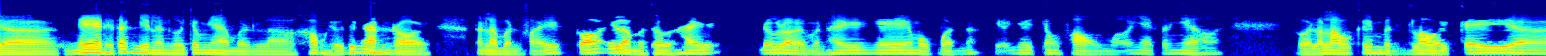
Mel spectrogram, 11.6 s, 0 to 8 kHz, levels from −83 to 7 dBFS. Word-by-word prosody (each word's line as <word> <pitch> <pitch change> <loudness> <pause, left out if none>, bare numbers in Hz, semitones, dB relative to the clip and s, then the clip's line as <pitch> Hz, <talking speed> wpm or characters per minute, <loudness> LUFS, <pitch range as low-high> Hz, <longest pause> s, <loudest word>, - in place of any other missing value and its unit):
à, 100 -1 +2
nghe 130 +5 +7
thì 120 - 0
tất 140 - +6
nhiên 130 -4 +1
là 110 - +1
người 105 -1 -3
trong 115 +2 -3
nhà 110 -3 0
mình 100 -1 -5
là 95 -1 -4
không 115 +4 -2
hiểu 100 -1 -6
tiếng 135 +1 0
Anh 120 -3 +5
rồi, 100 -2 +2 0.3
nên 110 - -3
là 105 - +4
mình 100 -2 -4
phải 100 +7 -2
có 125 +2 +6
ý 140 - +2
là 130 - +6
mình 100 -2 -5
thường 105 -2 0
hay 115 -1 +4 0.4
đúng 125 +2 -1
rồi 110 -4 +2
mình 100 0 -9
hay 115 +1 -2 0.2
nghe 115 -1 0
một 105 -2 -5
mình 100 -2 -4
á, 115 - -10
kiểu - - -12
như, 115 0 -7
trong 110 -1 -5
phòng 95 -3 -1
mở 90 - -11
nhạc 105 -3 -10
lên 110 +1 -11
nghe 110 -2 -3
thôi. 105 0 -10 0.6
Rồi 100 -1 -2
lâu 100 - +1
lâu 110 -2 +5
cái 125 +4 -5
mình 110 -5 -5
lôi 110 -1 +3
cái, 120 - +1 0.3
à, 115 -2 +1
110 Hz, 265 wpm, -24 LUFS, 100-115 Hz, 0.6 s, nghe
